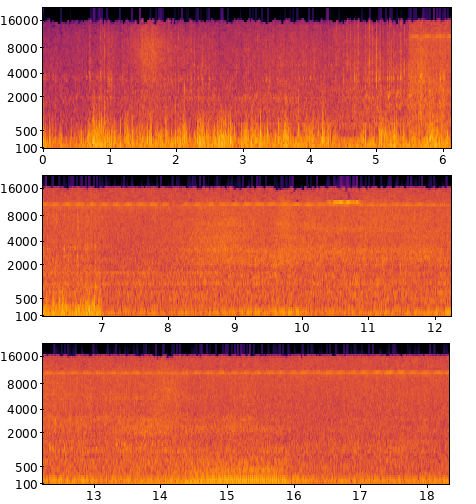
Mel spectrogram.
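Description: Wind buffeting the microphone for about the first seven seconds. After that, a vintage pickup truck's engine runs steadily at low speed as the truck rolls slowly past, louder for a couple of seconds near the end.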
